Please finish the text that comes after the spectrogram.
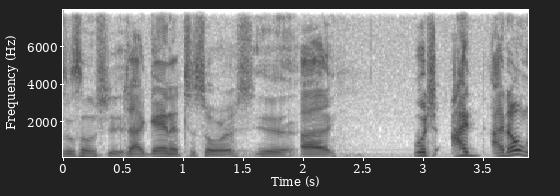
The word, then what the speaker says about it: Giganotosaurus: of that one super big dinosaur is actually pronounced. So now we know that it's Giganotosaurus, not whatever the fuck I said last time. Gigantosaurus or some shit. Giganotosaurus.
